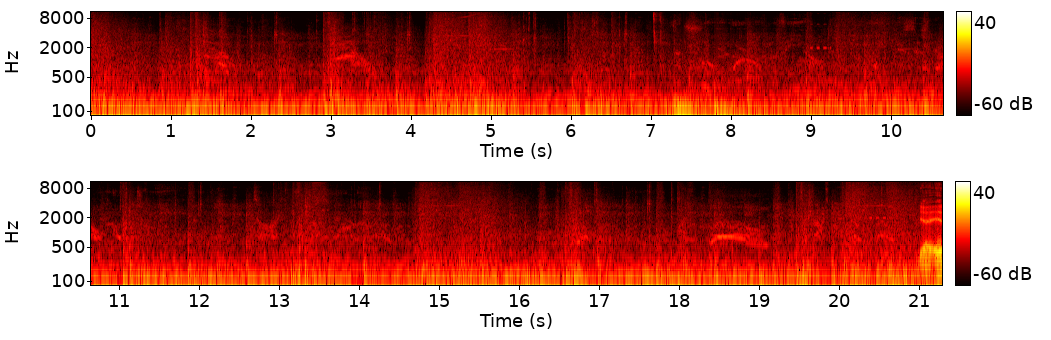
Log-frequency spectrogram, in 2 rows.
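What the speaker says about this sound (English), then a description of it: "well he's throwing grenades at me" Grenade blasts and gunfire in Borderlands 2 rumble continuously, with low booms and sharp shots packed densely throughout a sniper-only run, while a player talks over the action.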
